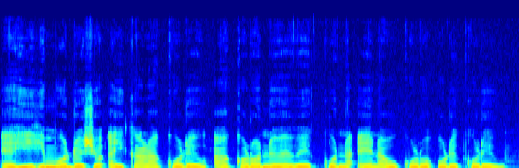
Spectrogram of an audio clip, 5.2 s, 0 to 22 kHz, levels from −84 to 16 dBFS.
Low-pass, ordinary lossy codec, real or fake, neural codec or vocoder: 19.8 kHz; none; real; none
